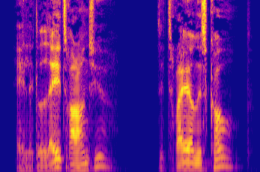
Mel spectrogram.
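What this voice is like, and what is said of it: Put-on French accent. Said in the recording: “spoke in a French accent”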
